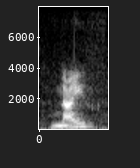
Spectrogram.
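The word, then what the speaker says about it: knife: नाइफ, again K silent है।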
